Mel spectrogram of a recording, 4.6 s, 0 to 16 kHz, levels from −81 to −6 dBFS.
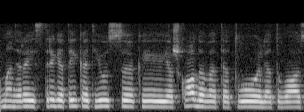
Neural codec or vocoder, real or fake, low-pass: none; real; 7.2 kHz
